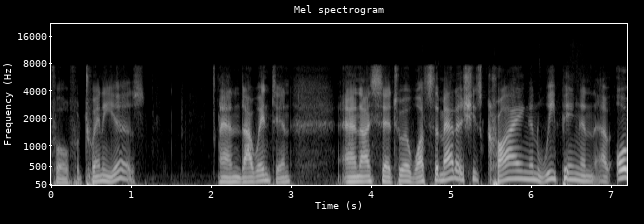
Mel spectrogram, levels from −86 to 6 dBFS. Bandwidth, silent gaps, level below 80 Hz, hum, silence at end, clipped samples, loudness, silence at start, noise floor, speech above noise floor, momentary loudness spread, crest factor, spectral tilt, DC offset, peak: 8 kHz; none; -40 dBFS; none; 0 s; under 0.1%; -27 LUFS; 0 s; -59 dBFS; 33 dB; 9 LU; 16 dB; -6.5 dB/octave; under 0.1%; -10 dBFS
